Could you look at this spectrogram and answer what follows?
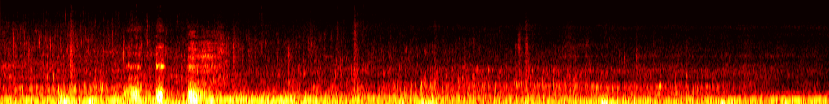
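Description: A small aluminium boat's motor running steadily at low speed, a low even hum, with a couple of light knocks in the second half.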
